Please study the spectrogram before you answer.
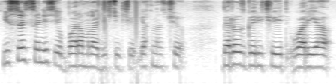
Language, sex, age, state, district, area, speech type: Kashmiri, female, 30-45, Jammu and Kashmir, Baramulla, rural, spontaneous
